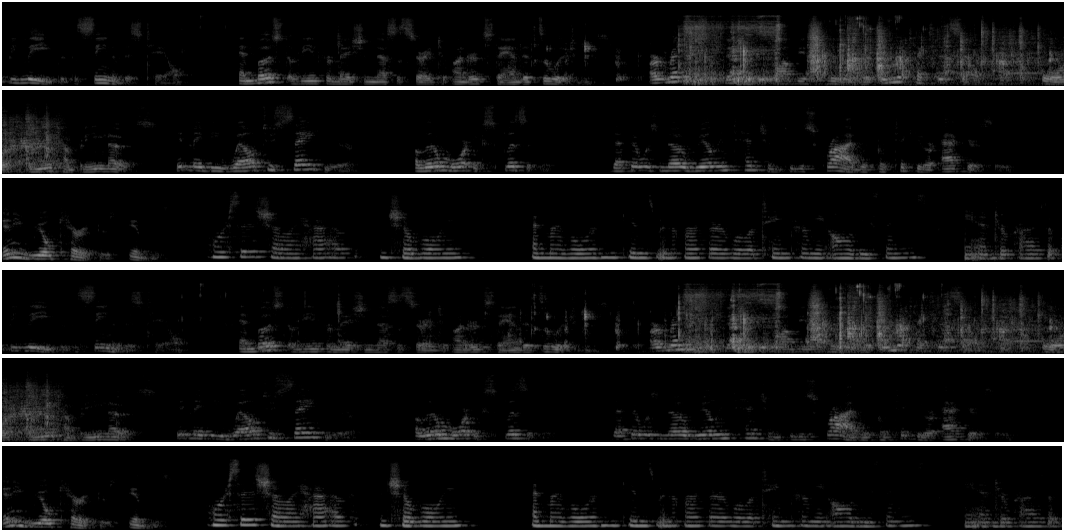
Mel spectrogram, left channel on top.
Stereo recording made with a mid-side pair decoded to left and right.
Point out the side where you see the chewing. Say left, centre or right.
right.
